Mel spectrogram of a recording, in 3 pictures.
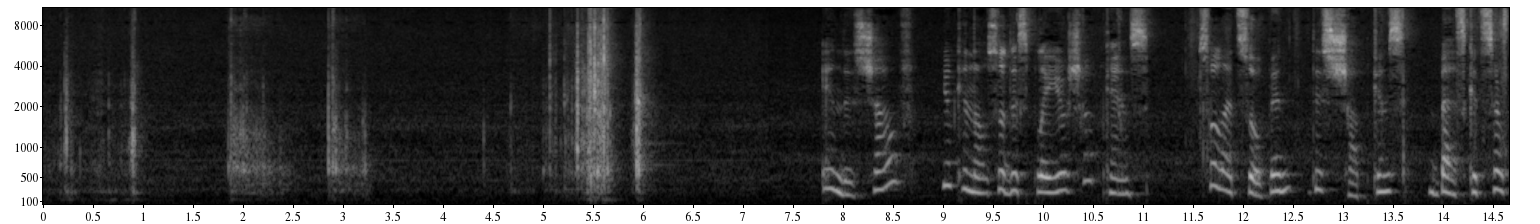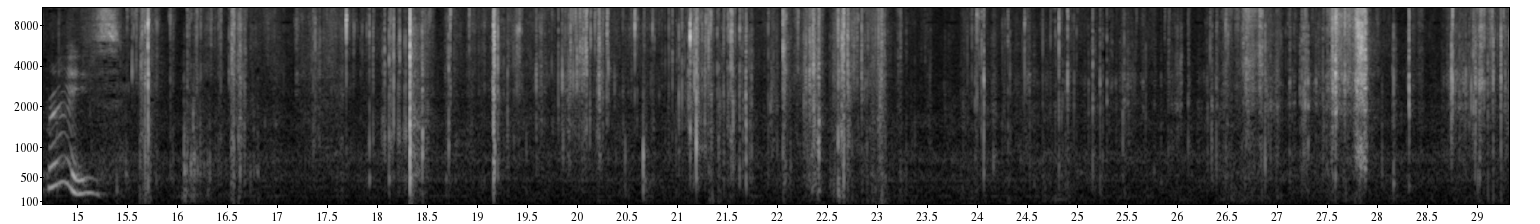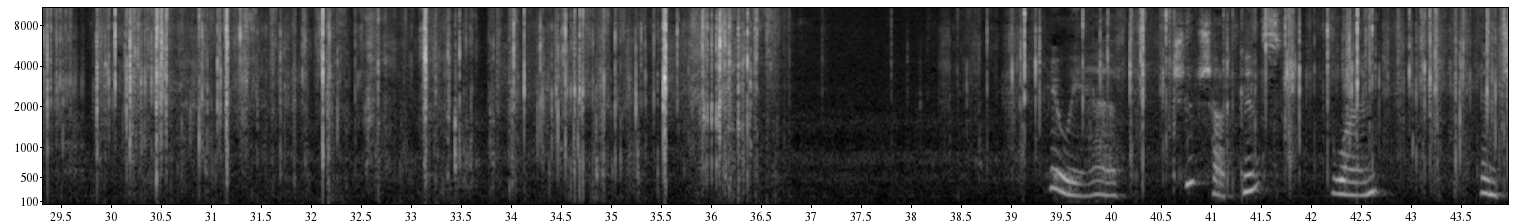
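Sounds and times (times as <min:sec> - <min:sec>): plastic packaging crinkling and tearing: 0:14.6 - 0:36.8, 0:38.2 - 0:43.9.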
